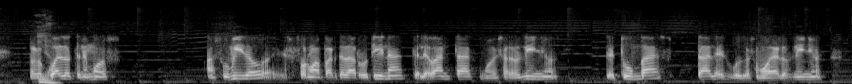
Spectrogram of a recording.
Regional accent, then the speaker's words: Madrid, Community of Madrid, Spain; me crié toda la vida en el barrio de la Concepción, en Madrid, al lado de, entre Arturo Soria y el tanatorio de la M30, a las que soy de Madrid. Ahí me crecí, nací y he vivido allí 34 años viví allí.

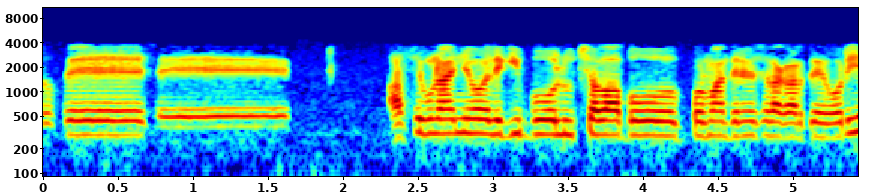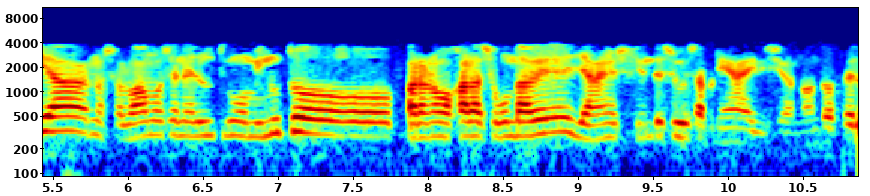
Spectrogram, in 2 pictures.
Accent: Alicante, Valencian Community, Spain; anoche llegué a Alicante y bueno, entrando un poco en casa y ya estoy por aquí por mi tierra.

